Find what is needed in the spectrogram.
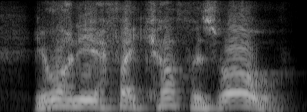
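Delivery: fed-up shout. Retelling yelling back at a TV commentator, retelling an exasperated shout. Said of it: "I'm shouting at the screen".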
